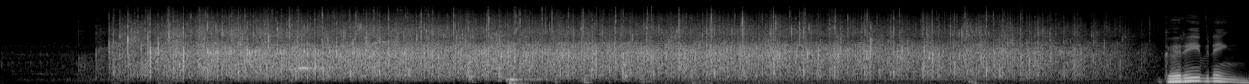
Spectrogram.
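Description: An audience applauds steadily in a hall.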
